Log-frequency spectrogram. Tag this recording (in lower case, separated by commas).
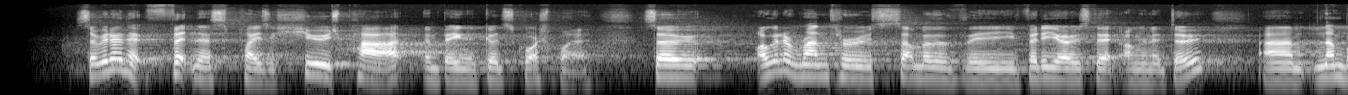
playing squash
